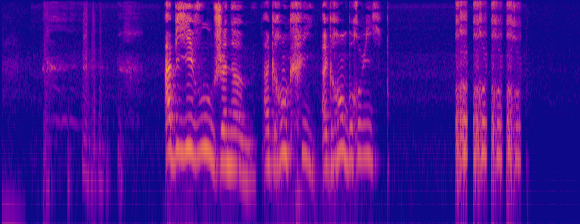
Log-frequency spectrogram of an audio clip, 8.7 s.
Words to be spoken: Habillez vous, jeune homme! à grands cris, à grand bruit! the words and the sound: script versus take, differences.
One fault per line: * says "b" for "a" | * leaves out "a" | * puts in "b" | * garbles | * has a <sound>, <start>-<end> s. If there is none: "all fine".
* has a laugh, 0.6-2.2 s
* has a laugh, 6.8-7.8 s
